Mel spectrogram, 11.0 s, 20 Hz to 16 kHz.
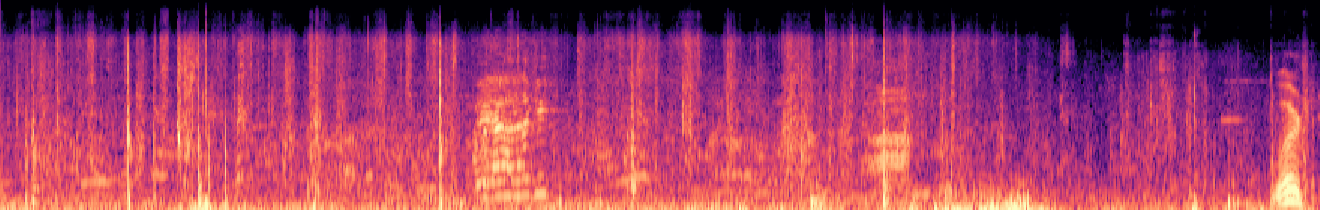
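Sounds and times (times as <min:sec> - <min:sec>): running footsteps on hard court: 0:00.0 - 0:08.8.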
